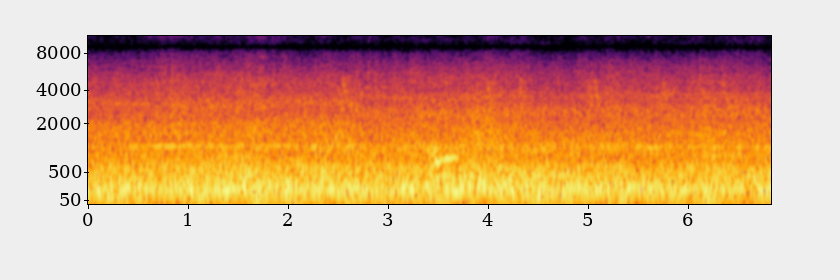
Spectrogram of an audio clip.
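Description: Steady outdoor seaside noise: wind blowing across the microphone with the wash of the sea behind it.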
